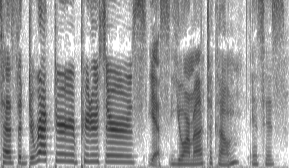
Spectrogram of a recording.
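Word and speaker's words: Jorma: um but this has the director producers yes yorma tone is his pronunciation it's okay and then um yeah portolo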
